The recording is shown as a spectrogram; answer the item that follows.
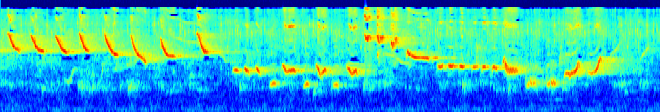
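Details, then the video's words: Forest shama singing in the wild to rile rivals: a series of about seven rapid descending whistled notes, then lower fluty phrases and chattering notes. "MURAI BATU HUTAN SEDANG BERNYANYI MEMANCING EMOSI"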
